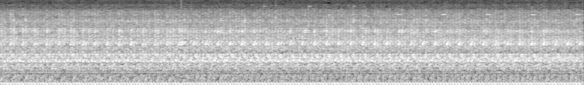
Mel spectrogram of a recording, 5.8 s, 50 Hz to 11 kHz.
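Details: 1988 Caterpillar D4C bulldozer diesel after a new battery and a fix to a corroded wiring connector: deep, even chug at a steady low rate with no knocks or misses. Normal healthy idle.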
